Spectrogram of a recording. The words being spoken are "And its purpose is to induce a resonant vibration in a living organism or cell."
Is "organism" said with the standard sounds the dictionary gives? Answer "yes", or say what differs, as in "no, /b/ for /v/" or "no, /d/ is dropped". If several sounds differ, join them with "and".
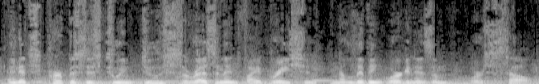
yes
